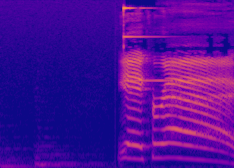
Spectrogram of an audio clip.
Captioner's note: bell dings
